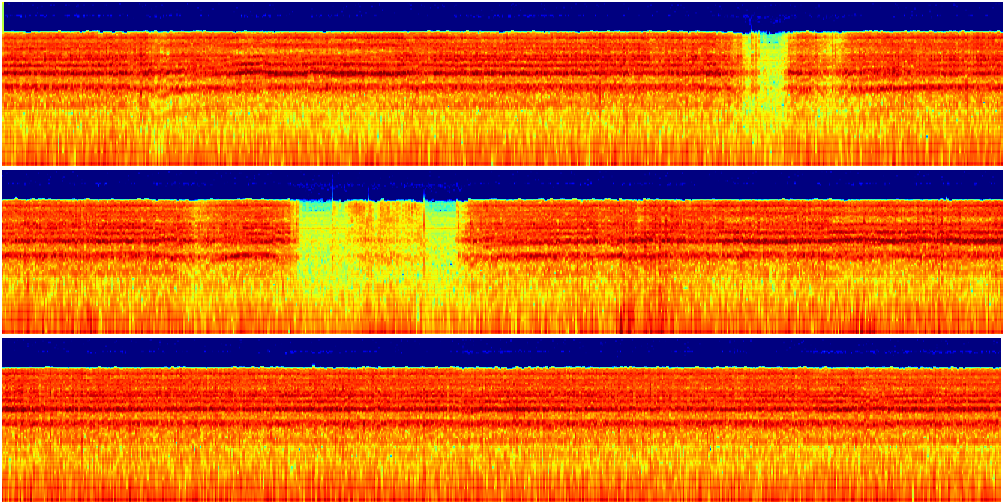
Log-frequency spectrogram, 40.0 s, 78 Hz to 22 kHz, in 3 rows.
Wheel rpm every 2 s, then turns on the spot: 160, 150, 160, 160, 140, 70, 160, 150, 80, 30, 150, 160, 160, 160, 160, 160, 160, 160, 160, 160.
16-18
